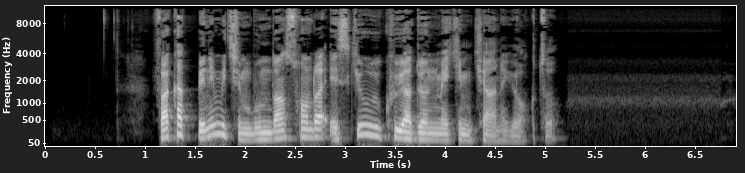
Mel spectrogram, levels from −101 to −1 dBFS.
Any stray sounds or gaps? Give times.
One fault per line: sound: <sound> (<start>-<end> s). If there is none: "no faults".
no faults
